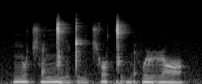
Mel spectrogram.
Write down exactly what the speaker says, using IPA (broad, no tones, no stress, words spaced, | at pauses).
nut͡ʃʰɛŋ͡ǀḭ ʈḭ t͡ʃʰo ǀḭbɛ̰fuɭṵ ɭɔ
